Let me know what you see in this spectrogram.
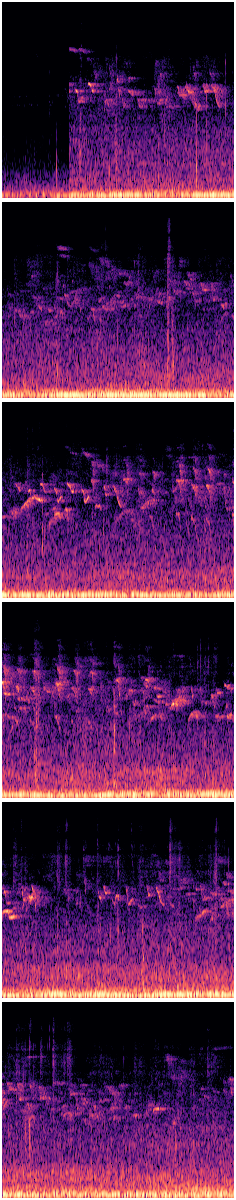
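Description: Many small birds chirping and twittering in woodland, a busy overlapping chorus, starting about a second in. A steady low rumble runs underneath.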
